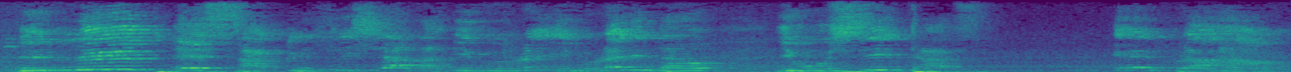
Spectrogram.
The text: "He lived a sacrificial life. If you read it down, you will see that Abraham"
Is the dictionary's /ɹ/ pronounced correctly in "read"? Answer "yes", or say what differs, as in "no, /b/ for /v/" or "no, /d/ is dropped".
no, /w/ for /ɹ/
